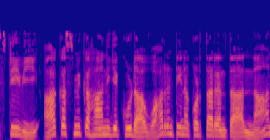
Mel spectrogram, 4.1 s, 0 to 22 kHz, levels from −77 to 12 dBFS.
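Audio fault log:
Throughout, MP3 compression: there's nothing above about 8.3 kHz, so the speech sounds dull, and there's a watery, swirly texture running under it, with s sounds going metallic and chirpy. That's likely a starved MP3 encode, which fits something around 32 kbps. With so few bits it lops off the treble and lets weak frequency lines flicker on and off between frames, and that flicker is the swirl you're hearing.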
